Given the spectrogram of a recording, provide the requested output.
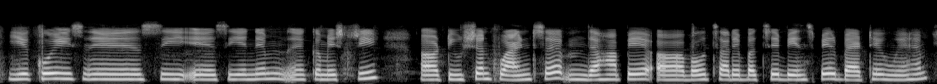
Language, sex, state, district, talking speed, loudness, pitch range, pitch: Hindi, female, Bihar, Bhagalpur, 120 wpm, -14 LUFS, 225-245 Hz, 235 Hz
